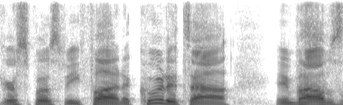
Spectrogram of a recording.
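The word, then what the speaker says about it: coup d'état: you I got you Adam yeah soundtrack to a Cuda a Cuda thank you when you overthrow like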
